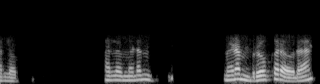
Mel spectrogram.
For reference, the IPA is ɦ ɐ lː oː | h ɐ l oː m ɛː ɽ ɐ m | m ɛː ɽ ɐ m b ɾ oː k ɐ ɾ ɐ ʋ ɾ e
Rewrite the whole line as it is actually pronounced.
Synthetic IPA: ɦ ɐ l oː | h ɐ l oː m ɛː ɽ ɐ m | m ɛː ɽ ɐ m b ɾ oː k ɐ ɾ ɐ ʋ ɾ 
